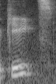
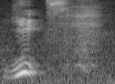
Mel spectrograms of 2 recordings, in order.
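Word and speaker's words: Geats: is king of the geets or yeets because you didn't pronounce the you don't pronounce the G technically so it's called Yeet land and they're yeets as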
